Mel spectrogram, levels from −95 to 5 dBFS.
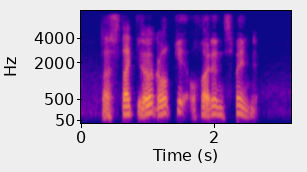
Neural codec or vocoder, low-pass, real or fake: codec, 16 kHz, 1.1 kbps, Voila-Tokenizer; 7.2 kHz; fake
